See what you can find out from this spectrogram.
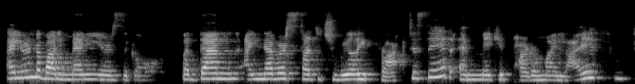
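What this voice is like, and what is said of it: Italian accent. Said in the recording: “You've got a beautiful Italian accent ... You've got a beautiful accent. You're from Italy.”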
